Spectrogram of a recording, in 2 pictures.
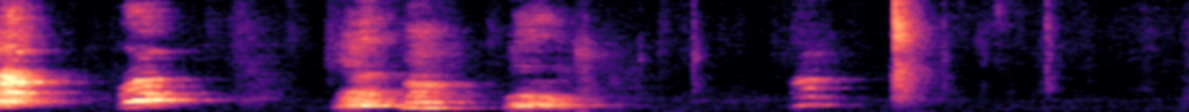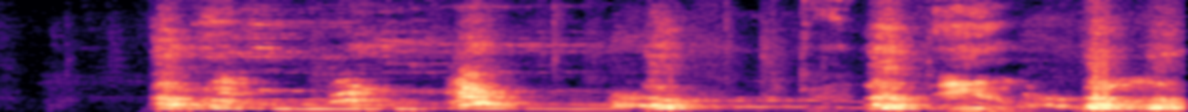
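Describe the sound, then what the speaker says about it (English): Dogs bark indoors at home: a run of sharp, separate barks sounds near at first, then a few more come through under ongoing voices and household noise. "And now mom's back and the dogs are barking."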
